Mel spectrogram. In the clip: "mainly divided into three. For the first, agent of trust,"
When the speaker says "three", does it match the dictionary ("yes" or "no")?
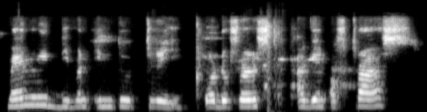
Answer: no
